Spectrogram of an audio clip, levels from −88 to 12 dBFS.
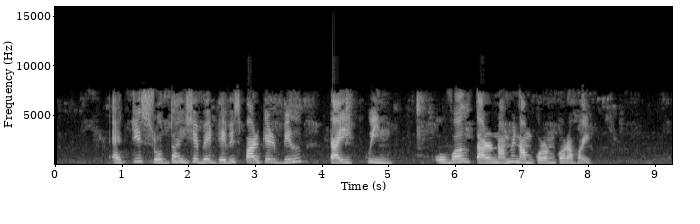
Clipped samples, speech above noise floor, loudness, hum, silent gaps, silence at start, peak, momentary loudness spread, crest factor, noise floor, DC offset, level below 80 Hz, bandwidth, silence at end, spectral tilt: under 0.1%; 34 dB; -17 LUFS; none; none; 0.85 s; 0 dBFS; 10 LU; 20 dB; -51 dBFS; under 0.1%; -64 dBFS; 8 kHz; 1.2 s; -1.5 dB/octave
